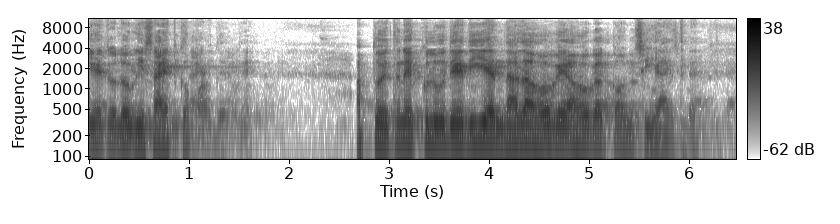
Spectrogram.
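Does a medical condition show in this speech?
No.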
